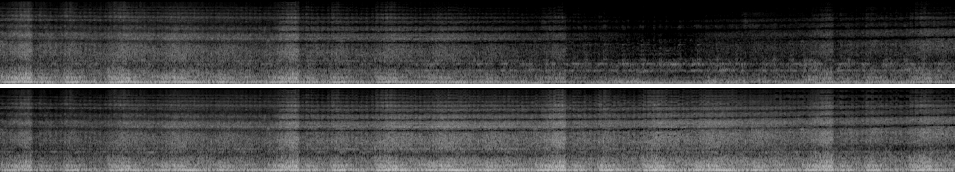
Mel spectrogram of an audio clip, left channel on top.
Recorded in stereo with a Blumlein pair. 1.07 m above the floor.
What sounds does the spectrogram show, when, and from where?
0.0 s a motorcycle: 5° left; by 9.6 s 60° right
